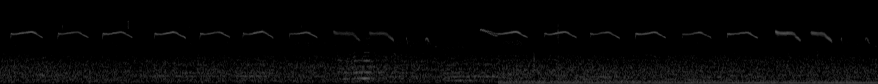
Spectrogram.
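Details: A skylark singing over poppy fields in Cornwall in June 2014 pours out a steady, high, buzzy string of quick repeated chirps, with a low rumble of wind joining partway through.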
